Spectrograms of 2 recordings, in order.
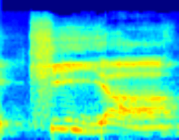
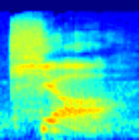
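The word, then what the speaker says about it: きゃ: Not a ki-ya, but a kya. Kya, like a kya, kya ki kyu kya kyo. Like if you're going to quantum mechanics, well that's a wa sound. Kya, kya, kya.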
